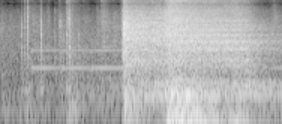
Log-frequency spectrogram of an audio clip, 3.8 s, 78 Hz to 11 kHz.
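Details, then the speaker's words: WS6 Trans Am, sat five years, new catback exhaust, awaiting a new tune, battery only partly charged: faint tone and clicks, then a loud crank that catches, surges with a hissing roar and dies; hard start and stall, owner suspects a large air leak. "It sounds like it has a ginormous air leak, but it could be from that box making a ton of noise. I don't know."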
